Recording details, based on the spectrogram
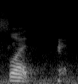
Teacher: Lepas tu hujung lidah ni pergi ke gigi bawah, so dekat tengah ni dia macam berkolam. Bila kita sebut huruf sad, tengah lidah dia akan macam berkolam.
